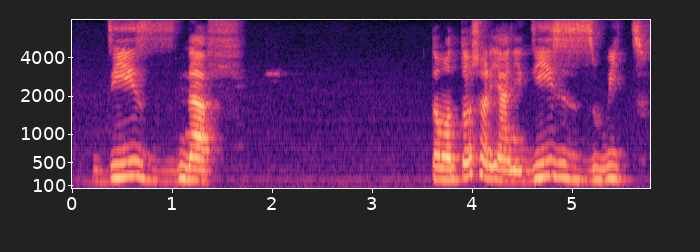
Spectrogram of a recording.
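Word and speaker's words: dix-huit: رقم 19 يعني ديزنافطق ز ديزناف 18 يعني ديز ويت فبنطق الاكس هنا ز ديز ويت ويت ويت امتى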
